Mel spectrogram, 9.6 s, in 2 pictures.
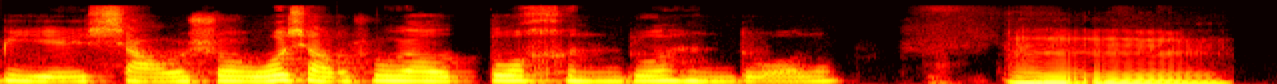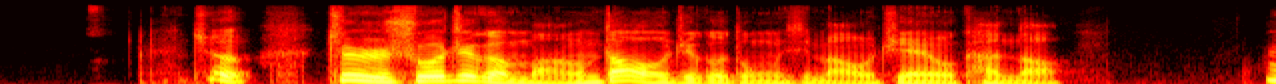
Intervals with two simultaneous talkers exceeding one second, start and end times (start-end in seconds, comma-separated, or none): none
